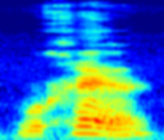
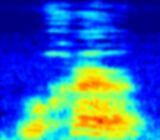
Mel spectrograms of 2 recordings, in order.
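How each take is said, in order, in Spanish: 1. La consonante del medio es una fricación áspera en la garganta. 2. La consonante del medio es una fricación áspera en la garganta.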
